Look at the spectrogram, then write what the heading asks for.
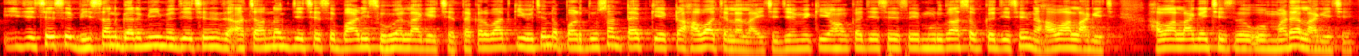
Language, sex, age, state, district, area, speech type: Maithili, male, 30-45, Bihar, Saharsa, rural, spontaneous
